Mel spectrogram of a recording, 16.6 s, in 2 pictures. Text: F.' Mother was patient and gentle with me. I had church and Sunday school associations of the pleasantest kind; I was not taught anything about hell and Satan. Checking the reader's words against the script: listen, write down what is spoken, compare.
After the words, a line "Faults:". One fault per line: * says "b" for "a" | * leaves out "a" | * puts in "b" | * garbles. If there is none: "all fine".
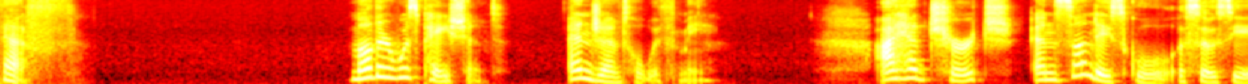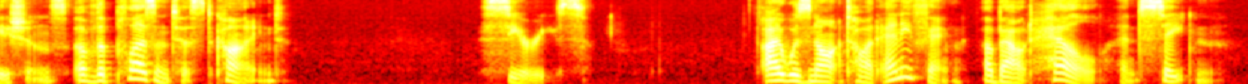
F.' Mother was patient and gentle with me. I had church and Sunday school associations of the pleasantest kind; series I was not taught anything about hell and Satan.
Faults:
* puts in "series"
